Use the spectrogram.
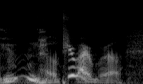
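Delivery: well-practised character voice, slow, deliberate and drawn out. Showing a practised impression: Yoda impression. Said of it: "I practice that".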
